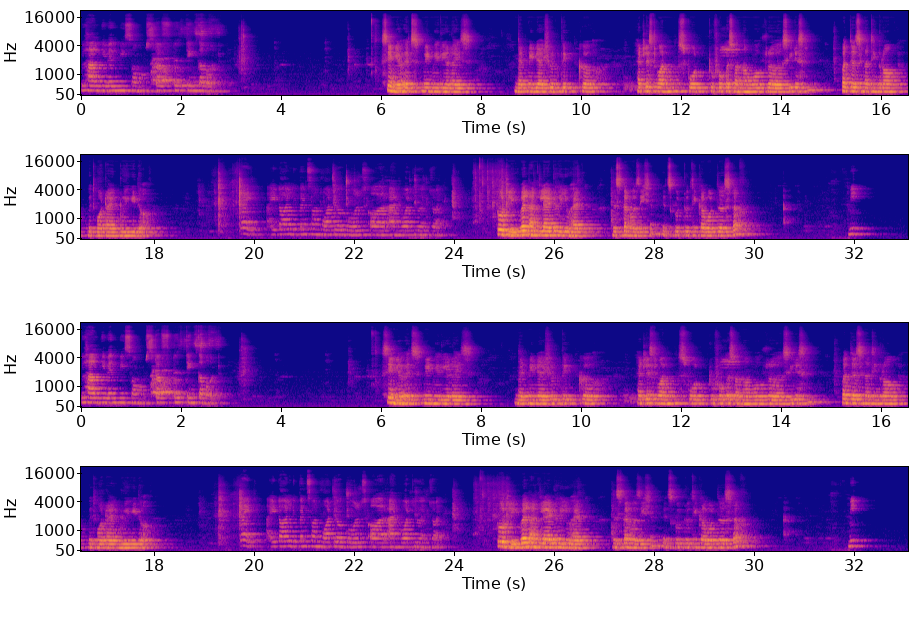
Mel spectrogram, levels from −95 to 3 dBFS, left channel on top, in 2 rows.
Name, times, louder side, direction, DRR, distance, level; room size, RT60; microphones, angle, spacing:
voice 1, 0.0-2.7 19.7-19.9 20.2-23.7 31.9-32.0, right 2 dB, 20° right, 1 dB, 0.3 m, -36 dB
voice 2, 6.0-7.8 8.7-9.7 10.0-10.4 10.9-14.6 15.2-16.3 16.7-17.9 19.3-19.4 24.8-26.6 27.1-29.8, equal, 65° left, 1 dB, 0.5 m, -25 dB
2.3 x 2.1 x 2.9 m, 0.89 s
head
